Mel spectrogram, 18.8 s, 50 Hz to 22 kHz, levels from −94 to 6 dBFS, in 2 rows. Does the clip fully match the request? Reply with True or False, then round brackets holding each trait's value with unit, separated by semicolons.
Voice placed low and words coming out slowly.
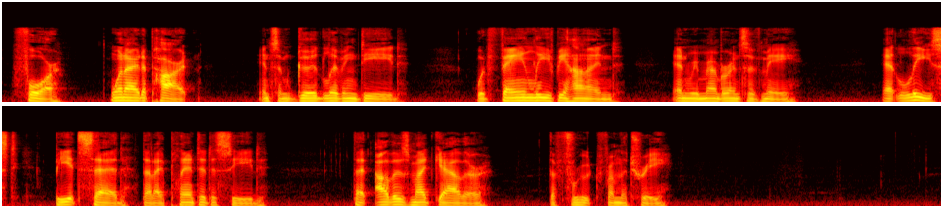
True (95 Hz; 115 wpm)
